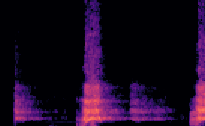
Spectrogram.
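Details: A Cocker Spaniel barks at a decorative fake cocker spaniel, giving a quick run of sharp, mid-pitched barks.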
